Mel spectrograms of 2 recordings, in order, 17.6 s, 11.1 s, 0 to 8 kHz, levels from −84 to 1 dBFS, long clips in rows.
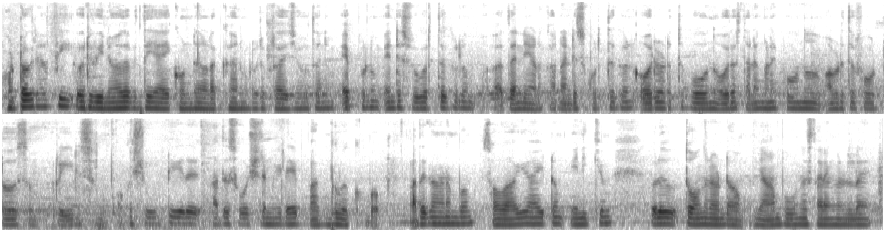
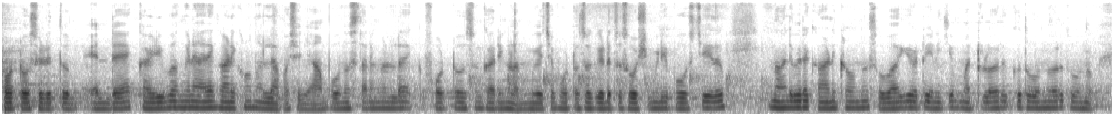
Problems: low volume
